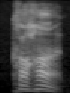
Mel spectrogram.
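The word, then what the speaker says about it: kohen: hebrews pronouncing stuff so how do you say cohen uh priest yeah kahan so we see the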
